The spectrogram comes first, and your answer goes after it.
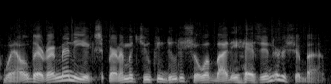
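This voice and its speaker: An American man explaining science in a measured, lecturing way, as a reporter in a scripted 1940s educational radio dialogue. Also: fairly low pitch, sing-song, a bit bright, slightly rough, poor audio. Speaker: science reporter and guest expert.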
